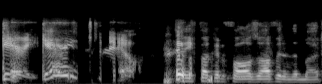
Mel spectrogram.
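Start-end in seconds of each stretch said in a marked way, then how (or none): 0.0-1.3 very high-pitched cartoon voice. Retelling SpongeBob trying to get Gary into a bath: SpongeBob voice. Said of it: "When SpongeBob was trying to get him to take a bath".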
